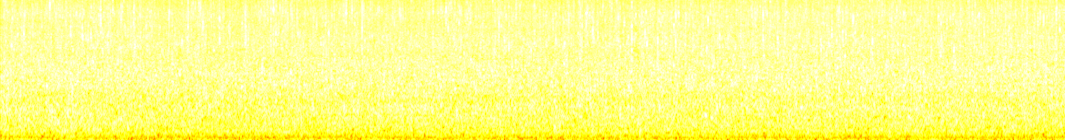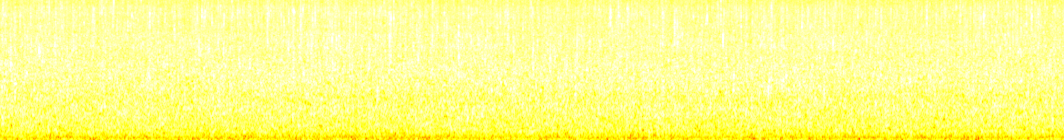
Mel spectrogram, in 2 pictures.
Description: Dam, water, flowing, close, small, steady flow; Double Trouble Audio

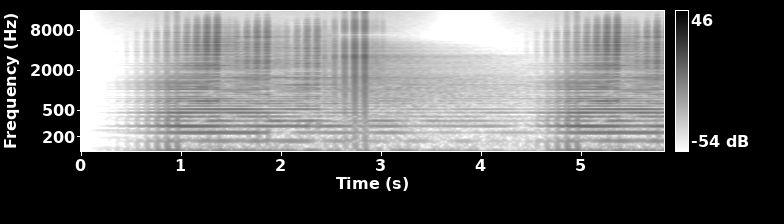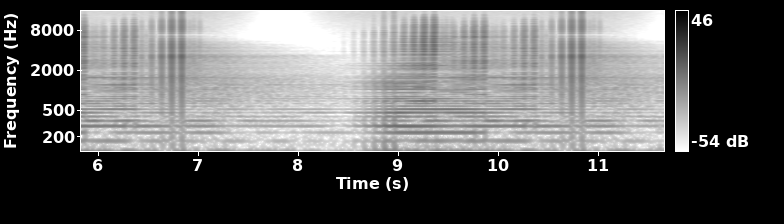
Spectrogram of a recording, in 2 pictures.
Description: Drone (A#), Trailer; Federico Soler Fernandez; Effective Trailer Drones

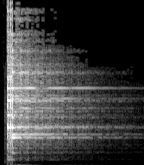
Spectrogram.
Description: Sword Sound; FXHome; Fighting Sounds

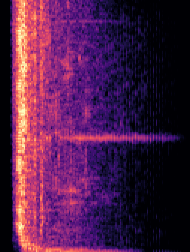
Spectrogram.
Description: Weapon Layer FX, Future Melee Weapons; Audio Summoners

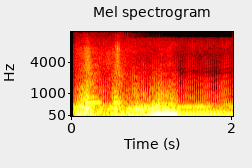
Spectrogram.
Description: Saber; FXHome

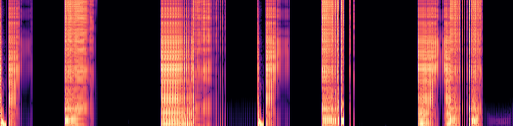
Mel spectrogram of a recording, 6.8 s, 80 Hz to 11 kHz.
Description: Loop, 140 bpm, Stutter Sounds; 99Sounds; Mangling Audio

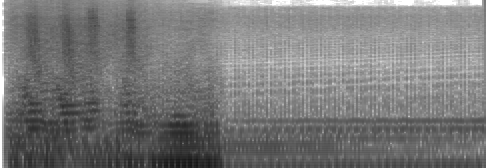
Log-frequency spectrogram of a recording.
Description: Double Bladed Saber Sound; FXHome

